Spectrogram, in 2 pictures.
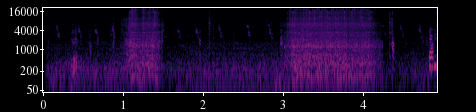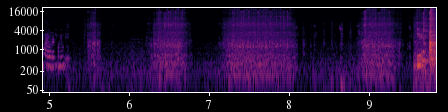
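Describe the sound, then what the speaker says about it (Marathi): Sewing machine stitching a ladies bag or purse, running in several close bursts of rapid mechanical whirring separated by brief pauses, with someone speaking in between. "तर अगोदर आपण हा पार्ट स्टिच करून घेऊ"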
